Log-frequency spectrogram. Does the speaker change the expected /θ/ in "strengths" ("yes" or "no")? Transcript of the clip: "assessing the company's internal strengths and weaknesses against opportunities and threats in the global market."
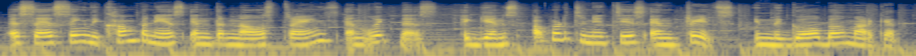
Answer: yes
